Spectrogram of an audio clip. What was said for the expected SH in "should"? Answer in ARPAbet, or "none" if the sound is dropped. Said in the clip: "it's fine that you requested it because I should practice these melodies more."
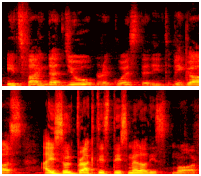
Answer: S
